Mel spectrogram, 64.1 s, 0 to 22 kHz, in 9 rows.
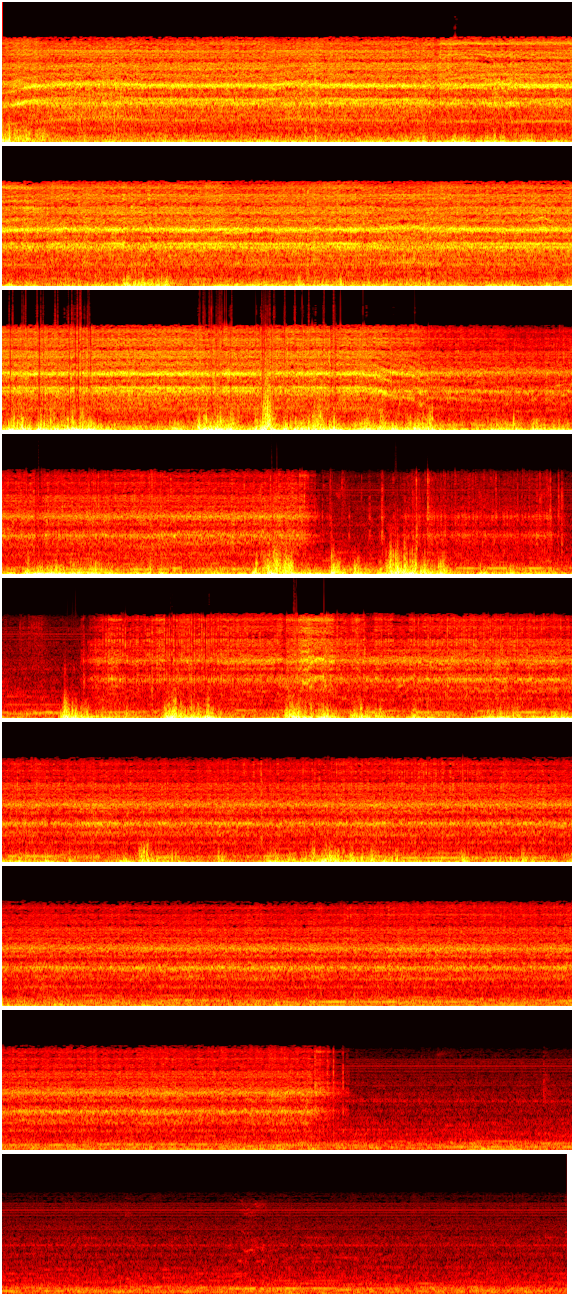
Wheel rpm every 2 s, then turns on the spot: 150, 160, 160, 160, 160, 160, 160, 160, 160, 130, 70, 70, 40, 10, 20, 70, 80, 70, 70, 70, 70, 70, 70, 70, 70, 70, 60, 0, 0, 0, 0, 0.
26-28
